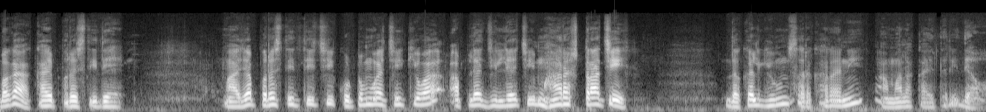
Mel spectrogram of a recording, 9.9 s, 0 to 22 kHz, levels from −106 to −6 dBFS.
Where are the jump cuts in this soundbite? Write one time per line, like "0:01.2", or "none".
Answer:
none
